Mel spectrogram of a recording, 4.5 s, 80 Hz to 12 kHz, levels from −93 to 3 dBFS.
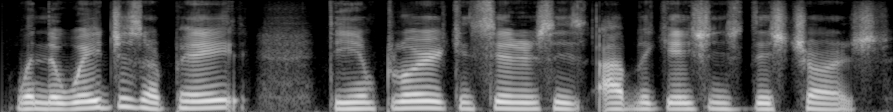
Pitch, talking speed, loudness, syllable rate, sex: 190 Hz, 150 wpm, -16 LUFS, 5.4 syllables/s, female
